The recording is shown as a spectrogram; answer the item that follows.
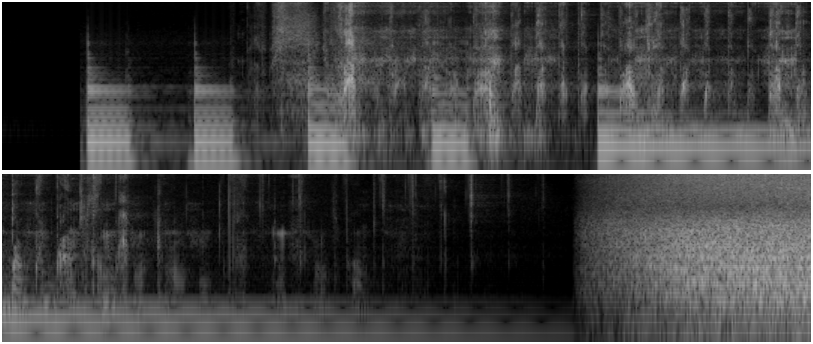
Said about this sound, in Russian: Вставайте, вставайте, кругом вода. Море. Мы плывем по морю.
